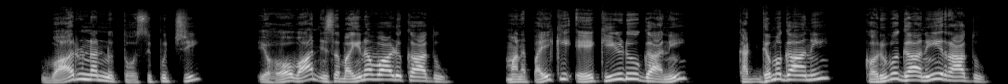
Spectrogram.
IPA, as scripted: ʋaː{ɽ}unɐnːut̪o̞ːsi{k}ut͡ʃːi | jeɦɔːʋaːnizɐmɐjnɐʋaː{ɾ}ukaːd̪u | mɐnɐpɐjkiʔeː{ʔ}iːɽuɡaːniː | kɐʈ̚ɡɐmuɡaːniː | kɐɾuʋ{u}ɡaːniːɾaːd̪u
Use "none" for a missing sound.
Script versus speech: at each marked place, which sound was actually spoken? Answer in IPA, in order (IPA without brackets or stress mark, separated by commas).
ɾ, p, ɽ, k, u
